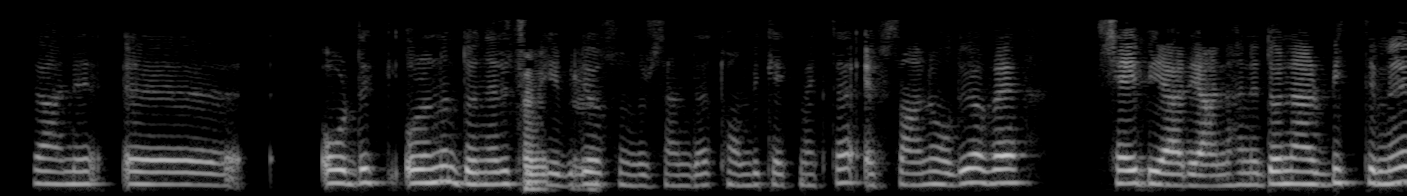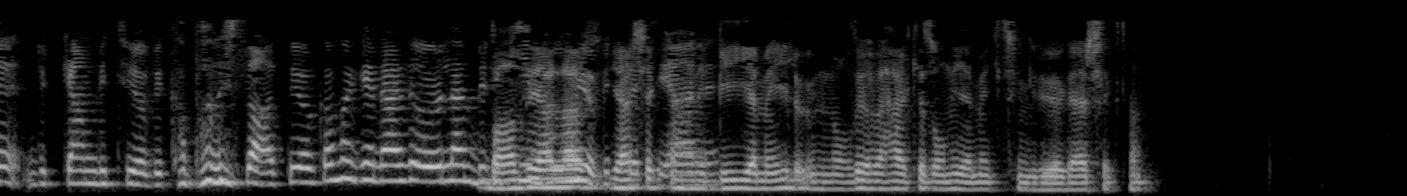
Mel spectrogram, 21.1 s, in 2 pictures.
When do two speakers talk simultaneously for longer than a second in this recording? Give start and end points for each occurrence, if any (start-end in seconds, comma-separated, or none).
14.1-15.9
